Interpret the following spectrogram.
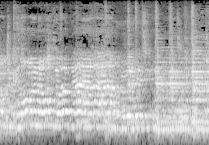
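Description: A woman singing with acoustic guitar accompaniment, holding long sung notes, with the guitar strumming coming forward near the end.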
